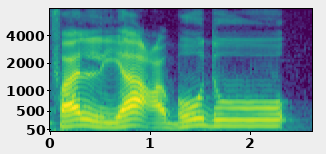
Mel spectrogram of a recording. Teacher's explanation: دال واو پیش دو لمبا کریں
